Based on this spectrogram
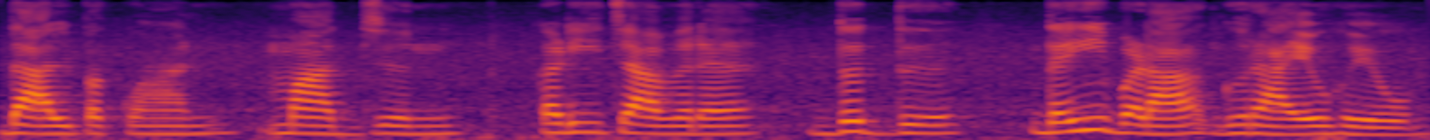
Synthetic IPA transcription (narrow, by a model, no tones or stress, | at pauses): d̪aːlpɐkʋaːn | maːd͡ʒʊn | kɐɽit͡ɕaːʋəɾ | d̪ʊd̪ʱ | d̪ɐibɐɽaɡʱʊɾaːjoɦʊjoː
